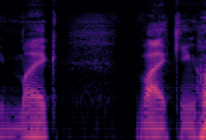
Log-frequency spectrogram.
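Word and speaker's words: Meik Wiking: His name is spelled, by the way, M-E-I-K space W-I-K-I-N-G. Mike Viking.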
